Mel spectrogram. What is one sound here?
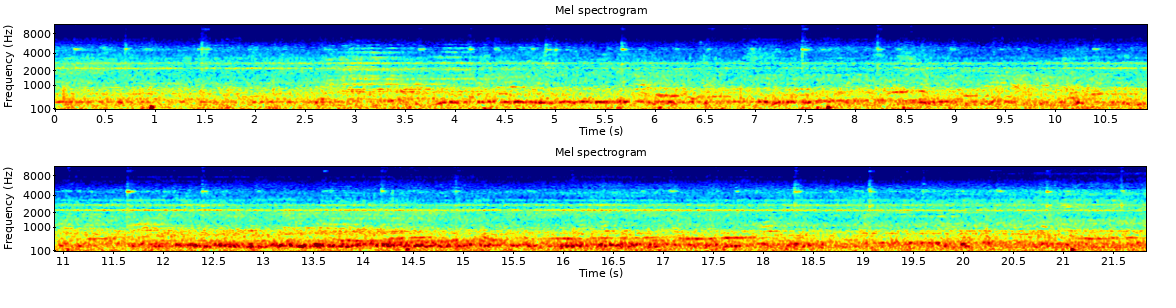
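A train rolls slowly past, its wheels rumbling and clicking over rail joints.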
